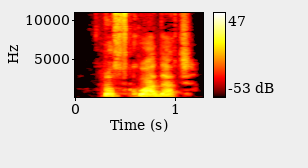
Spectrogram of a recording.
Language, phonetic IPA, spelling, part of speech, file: Polish, [rɔsˈkwadat͡ɕ], rozkładać, verb, Pl-rozkładać.ogg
